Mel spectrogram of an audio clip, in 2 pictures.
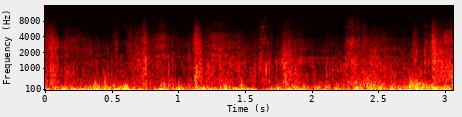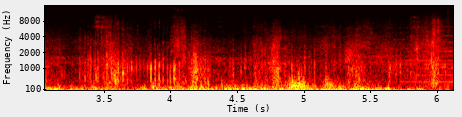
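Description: Wind buffeting the camera microphone in a steady low rumble, with irregular crunching footsteps on snow.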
